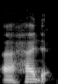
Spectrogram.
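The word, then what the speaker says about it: أحد: itu iaitu ahad ah kita perlu membacanya dengan pantulan yang kuat dan besar kita perlu baca dengan kuatlah ahad Dalam ayat yang kedua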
